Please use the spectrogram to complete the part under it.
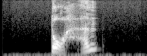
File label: "duǎn", pinyin; pinyin2; pinyinji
